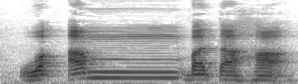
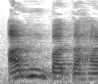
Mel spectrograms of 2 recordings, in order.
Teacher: علامت قلب کے طور پہ یہ چھوٹی سی میم لکھی ہوئی ہے، یعنی نون کی آواز کو میم سے بدل کے پڑھیں گے. وَأَنبَتَهَا، انبتہا نہیں بولیں گے، الف حمزہ نون زبر ان نہیں ہوگا بلکہ حمزہ میم زبر ام.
